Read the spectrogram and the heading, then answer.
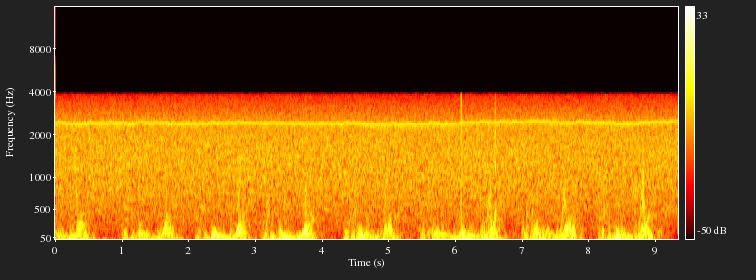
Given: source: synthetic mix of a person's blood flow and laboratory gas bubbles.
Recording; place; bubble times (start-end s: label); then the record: Doppler ultrasound of blood flow; precordium
4.48-4.53 s: bubbles
6.31-6.47 s: bubbles
6.58-6.64 s: bubbles
From the record:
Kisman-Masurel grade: 121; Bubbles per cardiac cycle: 1 to 2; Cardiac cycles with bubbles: 10 to 50%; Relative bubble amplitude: barely perceptible (0.100 to 0.250); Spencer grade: 2 (many but less than half of the cardiac periods contain bubble signals, singularly or in groups); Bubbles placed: only in the low amplitude regions of the cardiac cycle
